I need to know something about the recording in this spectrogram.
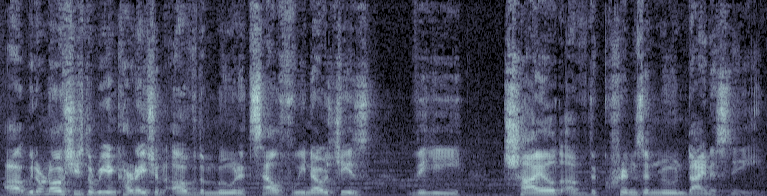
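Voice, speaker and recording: Higher-pitched man musing on a livestream. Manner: musing, thinking aloud. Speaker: game livestreamer. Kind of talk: casual live reaction and lore commentary.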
